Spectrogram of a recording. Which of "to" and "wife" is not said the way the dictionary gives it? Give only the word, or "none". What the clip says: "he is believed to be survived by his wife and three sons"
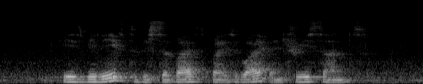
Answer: none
